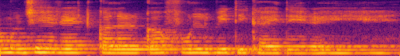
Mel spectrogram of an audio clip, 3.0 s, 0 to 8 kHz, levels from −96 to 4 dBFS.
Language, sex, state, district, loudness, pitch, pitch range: Hindi, female, Arunachal Pradesh, Lower Dibang Valley, -13 LUFS, 190 Hz, 180-200 Hz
